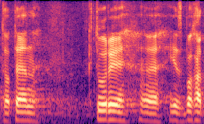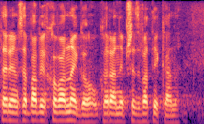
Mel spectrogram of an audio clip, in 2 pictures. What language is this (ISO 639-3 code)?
pol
